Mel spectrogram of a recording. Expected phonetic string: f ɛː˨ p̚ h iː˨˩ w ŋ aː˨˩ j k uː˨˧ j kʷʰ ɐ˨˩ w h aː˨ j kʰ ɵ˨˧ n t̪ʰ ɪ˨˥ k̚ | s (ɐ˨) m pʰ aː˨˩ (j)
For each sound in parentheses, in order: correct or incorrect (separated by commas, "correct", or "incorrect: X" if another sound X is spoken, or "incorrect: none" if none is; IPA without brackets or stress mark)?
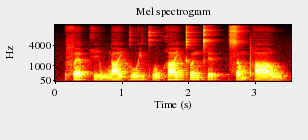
correct, incorrect: w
